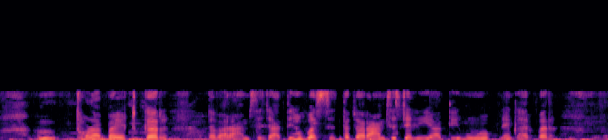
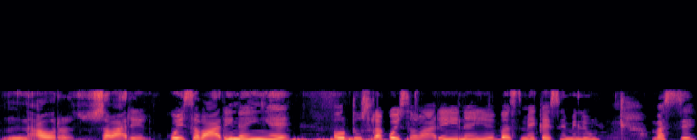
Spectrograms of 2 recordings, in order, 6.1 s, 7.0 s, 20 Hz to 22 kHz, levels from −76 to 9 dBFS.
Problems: none marked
